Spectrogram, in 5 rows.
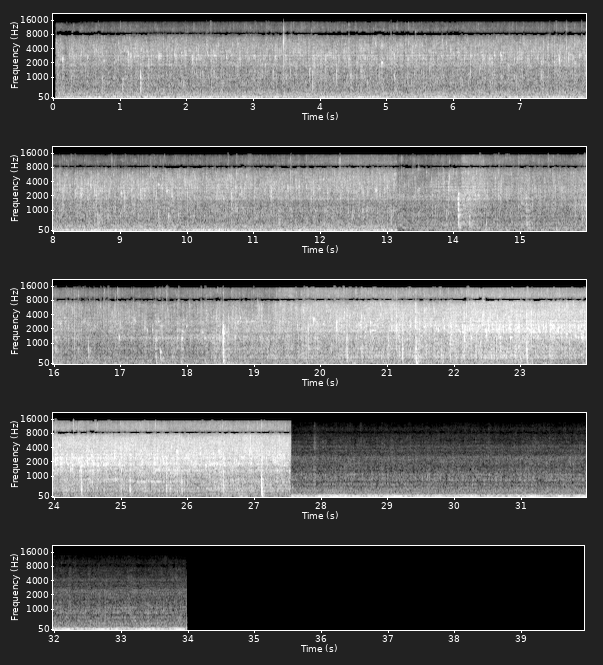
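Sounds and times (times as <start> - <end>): fish sizzling in hot oil: 0.1 - 27.6
low hum: 27.6 - 34.0.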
